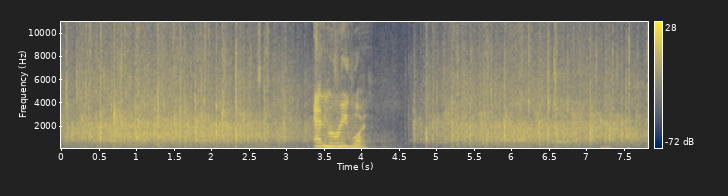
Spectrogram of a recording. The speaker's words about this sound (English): You're getting applause.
